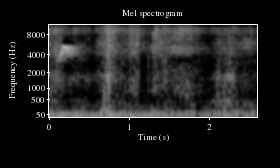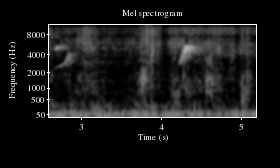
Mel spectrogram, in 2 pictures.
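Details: A common chiffchaff in early-leaf sycamore secondary woodland at Palham Woods, Isle of Wight Undercliff, on 16 April 2024, varies its call: three short, thin slurred 'hweet' calls a couple of seconds apart, each shaped differently, over footsteps and low rumble.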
